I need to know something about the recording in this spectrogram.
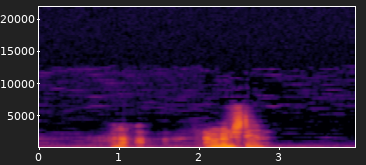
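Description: A young man speaks sharply up close.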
